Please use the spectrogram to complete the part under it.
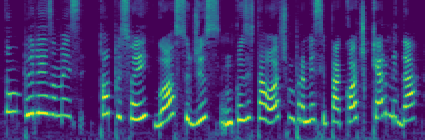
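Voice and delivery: put-on boyfriend's eager reply. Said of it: "E ele".

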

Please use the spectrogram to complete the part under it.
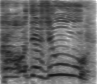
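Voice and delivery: high, loud drawn-out yell; shouted Billy impression. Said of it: "He's like".

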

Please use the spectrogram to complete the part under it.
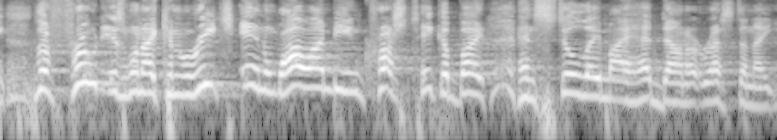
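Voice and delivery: high, loud, impassioned pulpit shouting; full-force preaching. Real, not acted. Preacher urging tired people to bear fruit at home, full-force preaching. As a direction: drive each phrase home at the top of the voice.

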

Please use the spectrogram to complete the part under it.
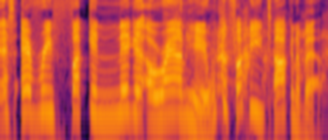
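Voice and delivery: high-pitched, loud comic rant; worked-up mock indignation; outraged disbelief. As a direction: argue incredulously, voice way up. Retold outrage at vague suspect description.

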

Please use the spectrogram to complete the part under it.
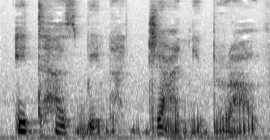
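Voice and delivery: soft unvoiced whisper; hushed whisper to the listeners. Real, not acted. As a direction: breathe it like a confession. Whispered confession.

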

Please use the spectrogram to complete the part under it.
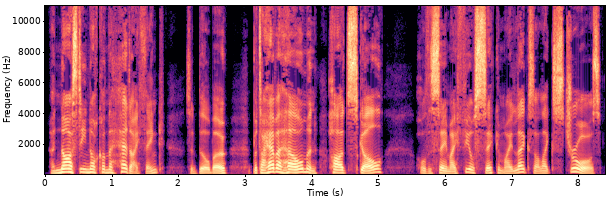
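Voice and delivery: a bruised hobbit telling the man his head hurts; weary hobbit. A narrator's reading. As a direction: voice Bilbo feeling sick. Bilbo voiced, hurt.

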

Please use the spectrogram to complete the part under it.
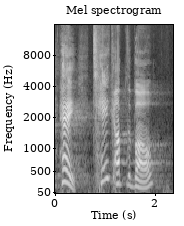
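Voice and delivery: slow, drawn-out command; stretched-out instruction, acted as the prophet. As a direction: give the order deliberately, word by word.

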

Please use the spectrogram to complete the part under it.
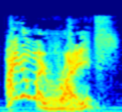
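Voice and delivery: slow mock entitled passenger; mocking entitled quote. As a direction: drawl the catchphrase smugly. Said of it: "You knew your rights".

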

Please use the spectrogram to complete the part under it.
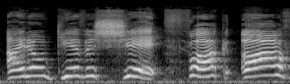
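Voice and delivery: loud, high, drawn-out mock fury; high-pitched, full-volume tirade imitation; angry retold shout. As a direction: shout it slowly, acting out his outburst. Retold angry refusal at window.

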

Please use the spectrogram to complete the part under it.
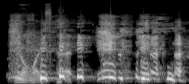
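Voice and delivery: high, slow, laughing whine; drawn-out giggly complaint. Acted. Joking mock-upset aside.

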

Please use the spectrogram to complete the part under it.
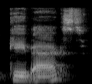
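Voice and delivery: usual speaking voice

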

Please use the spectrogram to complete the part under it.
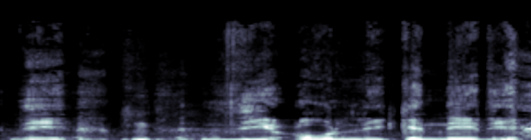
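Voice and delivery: put-on loud, slow botched French accent; mock French accent. Teasing the friend's attempt, exaggerated French-Russian accent. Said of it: "doing a French accent? But you sound Russian".

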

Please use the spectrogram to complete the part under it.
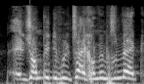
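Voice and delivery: high, loud panicked warning shout; aufgebracht, nervös. Acted. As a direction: shout a hammed-up alarm to a friend. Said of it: "bist so aufgebracht". (aufgebrachter, hoher Warnruf)

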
